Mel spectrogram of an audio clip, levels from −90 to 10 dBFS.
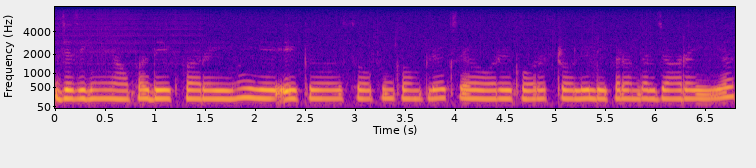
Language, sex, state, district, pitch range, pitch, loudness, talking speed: Hindi, female, Delhi, New Delhi, 210-215 Hz, 210 Hz, -17 LUFS, 200 wpm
